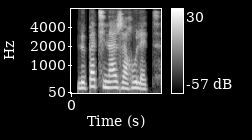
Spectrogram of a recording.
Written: le patinage a roulettes

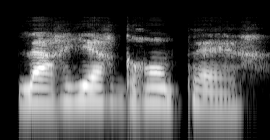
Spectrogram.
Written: l'arriere-grand-pere

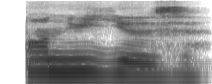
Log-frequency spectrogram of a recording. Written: ennuyeuse

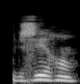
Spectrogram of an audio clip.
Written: gérant

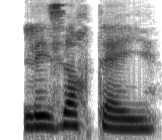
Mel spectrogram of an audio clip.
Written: les orteils

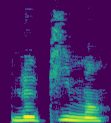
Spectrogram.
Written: le piment

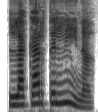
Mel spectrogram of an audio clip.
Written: la cartellina

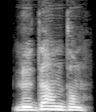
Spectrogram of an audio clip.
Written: le dindon

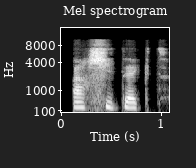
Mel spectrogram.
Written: architecte

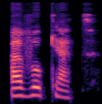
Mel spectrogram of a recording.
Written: avocate

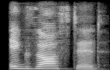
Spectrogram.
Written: exhausted

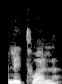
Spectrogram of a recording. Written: l'étoile

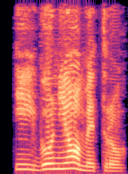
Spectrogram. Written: il goniometro

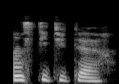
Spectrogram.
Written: instituteur

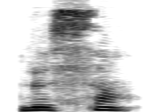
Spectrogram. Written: le sein

